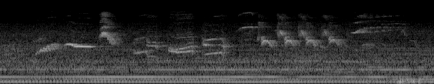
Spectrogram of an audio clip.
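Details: Male common blackbird singing from a rooftop in Lower Hutt, New Zealand, late spring with a light breeze: rich mellow whistles run into a series of rapid twittering phrases, backed by a constant lawnmower hum.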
